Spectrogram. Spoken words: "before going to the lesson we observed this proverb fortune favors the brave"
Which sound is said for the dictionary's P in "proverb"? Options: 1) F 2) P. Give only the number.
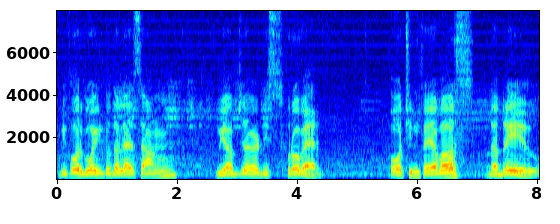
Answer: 1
